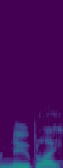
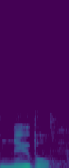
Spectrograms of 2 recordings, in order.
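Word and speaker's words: Nouble: him from home I've been saying Joel nubla and it's new ball so this is the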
